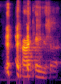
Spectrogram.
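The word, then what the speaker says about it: K-Asia: just how it's spelled that's why my name have the dash my mama put that there so people know it's Kai and Asia Kai Asia okay do you have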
